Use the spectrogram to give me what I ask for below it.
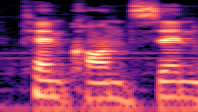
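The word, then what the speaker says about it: Tenkan-sen: ان که معمولا با تی ان نشون میده تنکانسن گفته میشه خونده میشه تلفظ میشه و با تی ان نشون داده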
